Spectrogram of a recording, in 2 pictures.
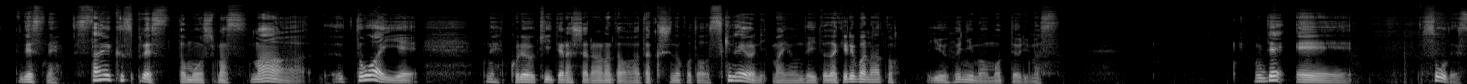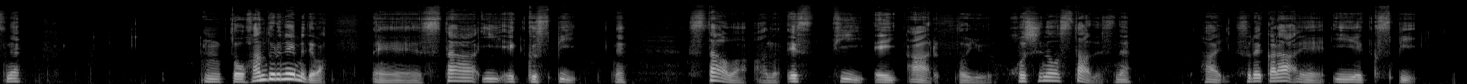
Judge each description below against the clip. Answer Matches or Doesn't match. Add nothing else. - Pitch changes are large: Matches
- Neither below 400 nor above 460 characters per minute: Doesn't match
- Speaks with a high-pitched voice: Doesn't match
